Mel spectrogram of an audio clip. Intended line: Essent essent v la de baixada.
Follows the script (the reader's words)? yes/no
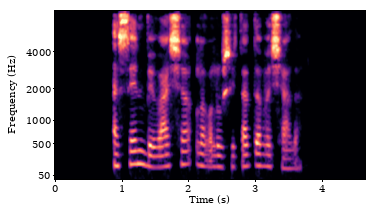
no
